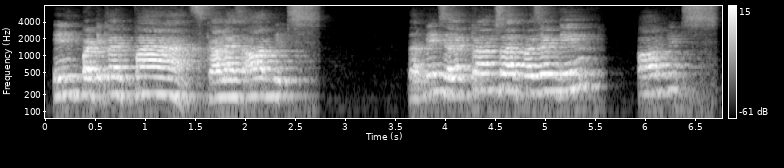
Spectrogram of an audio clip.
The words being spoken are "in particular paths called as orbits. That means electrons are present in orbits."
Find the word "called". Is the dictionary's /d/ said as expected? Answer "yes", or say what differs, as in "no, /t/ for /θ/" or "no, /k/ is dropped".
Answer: yes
